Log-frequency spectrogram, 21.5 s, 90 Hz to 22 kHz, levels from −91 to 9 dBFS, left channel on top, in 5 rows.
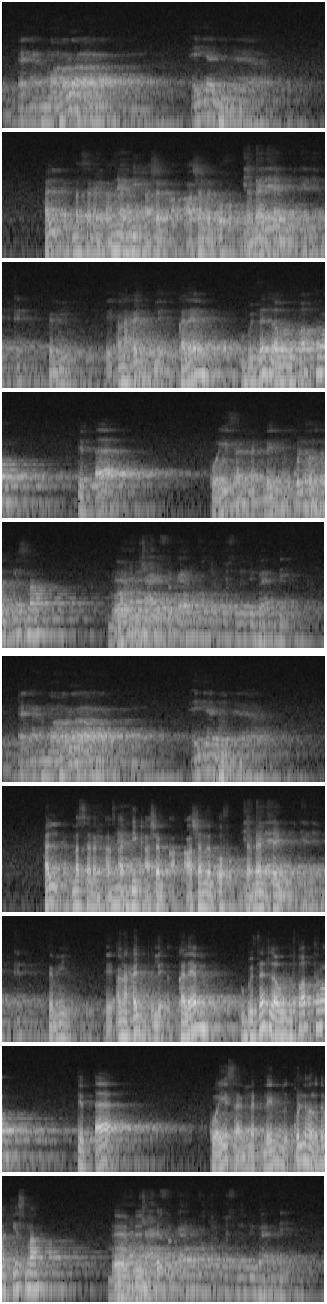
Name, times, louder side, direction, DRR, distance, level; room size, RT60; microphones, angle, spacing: voice 1, 0.1-2.0 2.5-3.6 5.0-5.2 5.5-6.2 7.5-9.2 18.6-21.1, equal, 5° right, -3 dB, 1.0 m, -31 dB
voice 2, 4.9-8.1 9.2-9.5 10.0-11.5 11.8-13.0 13.9-14.5 15.7-17.8 18.7-19.4, right 5 dB, 90° right, 6 dB, 0.3 m, -24 dB
11.0 x 5.2 x 3.0 m, 2.1 s
head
